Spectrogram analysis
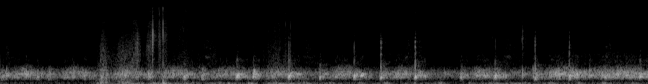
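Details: Rhythmic, fast whooshing pulses over a steady hiss: a fetal heartbeat at 22 weeks of pregnancy, picked up by a handheld fetal Doppler.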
